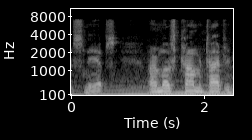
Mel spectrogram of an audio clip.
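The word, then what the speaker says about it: SNP: uh and the single nucleotide snips pronounced uh snips our most common type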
